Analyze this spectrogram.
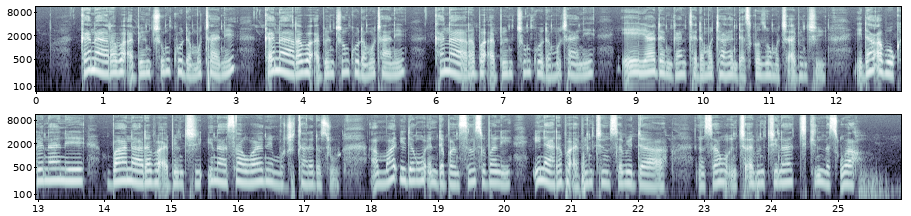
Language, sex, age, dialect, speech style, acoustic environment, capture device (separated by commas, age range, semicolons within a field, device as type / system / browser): Hausa, male, 25-34, Nigeria - Kano, focused, nature; silence, mobile / macOS / Safari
